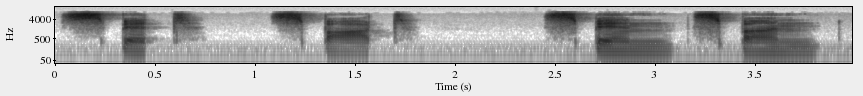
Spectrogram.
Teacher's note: But if P comes after an S, it's not aspirated.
